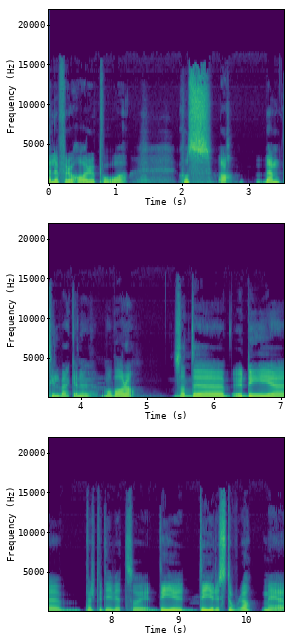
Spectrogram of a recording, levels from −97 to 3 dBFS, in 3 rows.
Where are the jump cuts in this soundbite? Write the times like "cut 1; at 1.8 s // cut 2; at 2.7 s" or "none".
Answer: none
